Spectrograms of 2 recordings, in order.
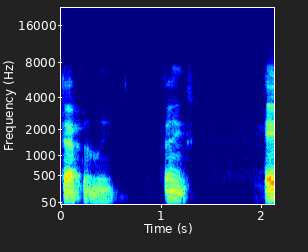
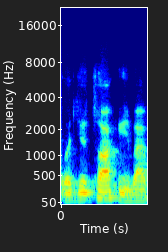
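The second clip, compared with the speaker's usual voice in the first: ordinary talk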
